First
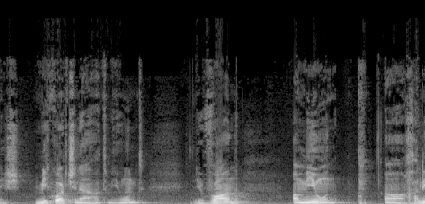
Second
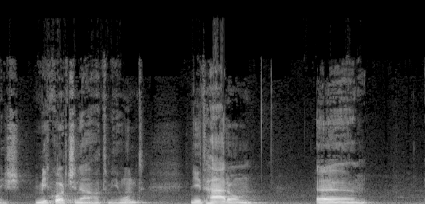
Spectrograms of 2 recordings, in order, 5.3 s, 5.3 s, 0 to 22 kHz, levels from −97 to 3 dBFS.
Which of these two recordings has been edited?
first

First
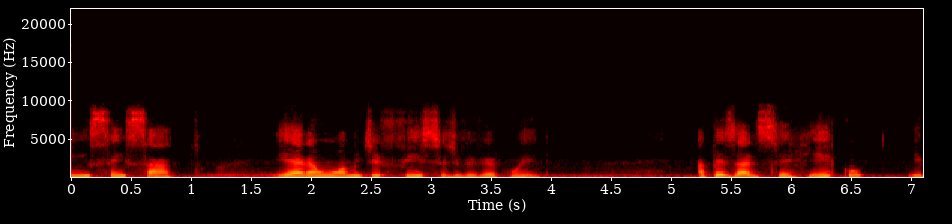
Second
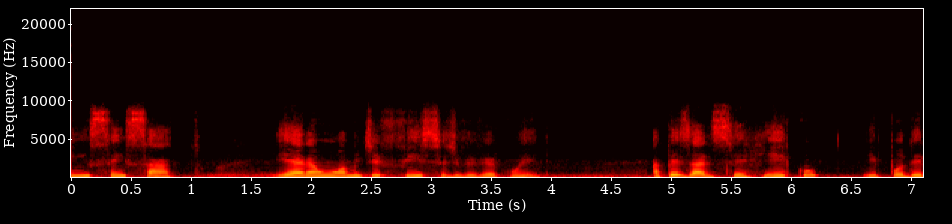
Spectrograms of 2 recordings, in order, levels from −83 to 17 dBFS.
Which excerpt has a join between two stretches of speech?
second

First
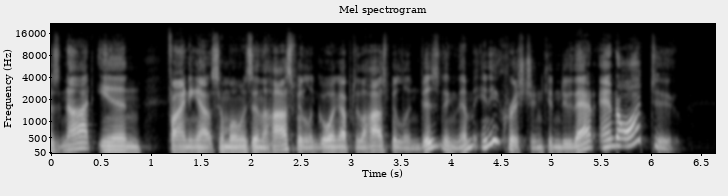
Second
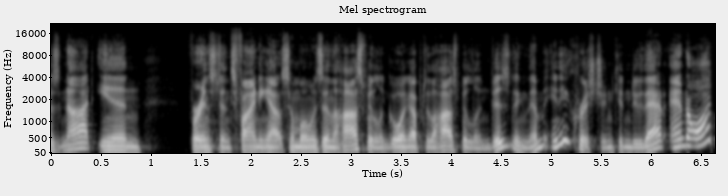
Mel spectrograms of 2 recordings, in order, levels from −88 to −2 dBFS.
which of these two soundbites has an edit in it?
first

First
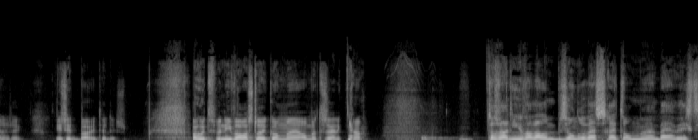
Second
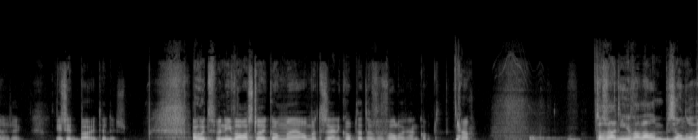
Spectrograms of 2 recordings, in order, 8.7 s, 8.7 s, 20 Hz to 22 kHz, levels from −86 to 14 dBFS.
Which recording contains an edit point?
first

